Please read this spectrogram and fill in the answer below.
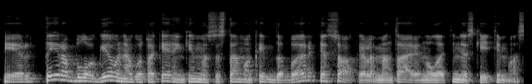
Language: Lithuanian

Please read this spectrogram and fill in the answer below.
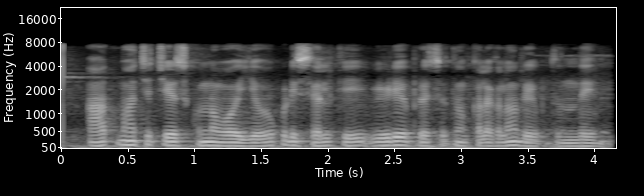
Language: Telugu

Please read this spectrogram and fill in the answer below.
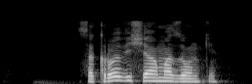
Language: Russian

